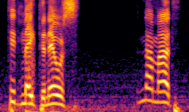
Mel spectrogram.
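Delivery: loud, indignant "Didn't make the news". Shown as a demonstration. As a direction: hit it hard with outrage. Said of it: "And guess what?".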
